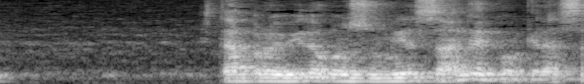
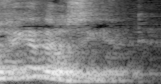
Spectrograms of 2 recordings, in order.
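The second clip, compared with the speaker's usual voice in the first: pointed retort; 14 semitones higher, faster than usual. Acted. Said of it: "Y le dice al saduceo".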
